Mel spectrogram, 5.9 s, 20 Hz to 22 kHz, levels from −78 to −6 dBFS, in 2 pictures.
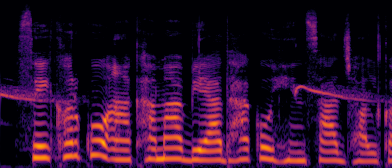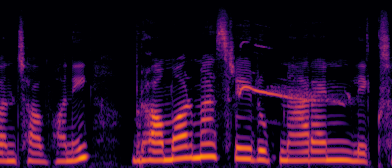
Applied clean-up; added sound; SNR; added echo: none; Bird; 16 dB; none.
